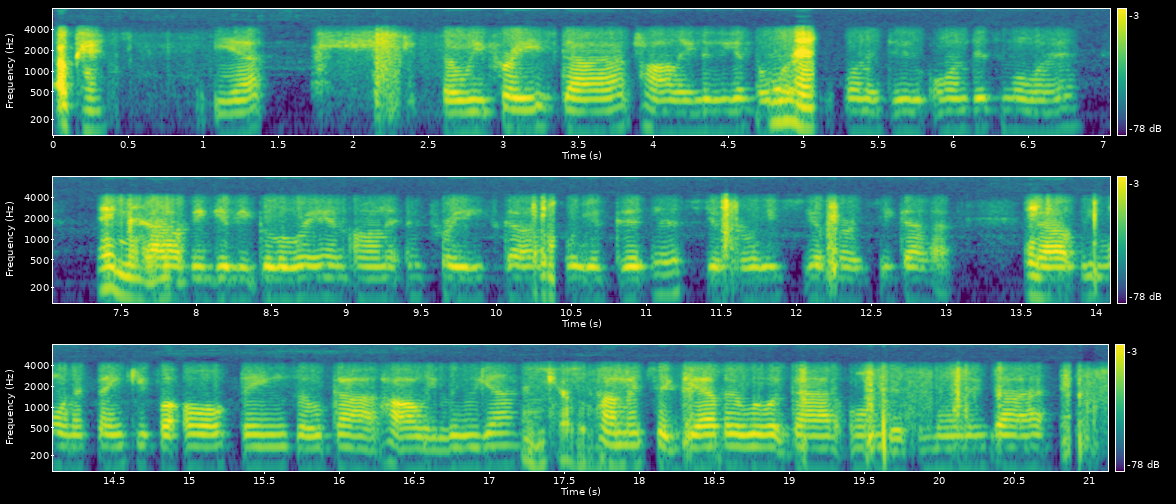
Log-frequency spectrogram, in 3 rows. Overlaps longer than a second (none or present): none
